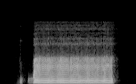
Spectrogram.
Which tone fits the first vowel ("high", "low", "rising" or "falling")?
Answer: low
